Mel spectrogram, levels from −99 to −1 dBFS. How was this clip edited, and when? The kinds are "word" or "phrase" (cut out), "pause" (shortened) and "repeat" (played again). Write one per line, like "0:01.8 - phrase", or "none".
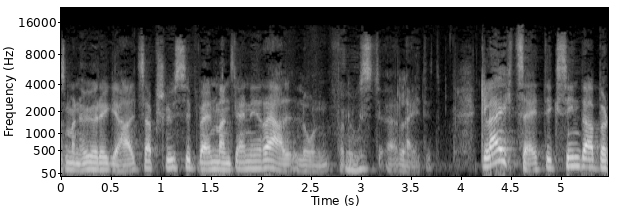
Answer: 0:01.3 - word
0:01.7 - word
